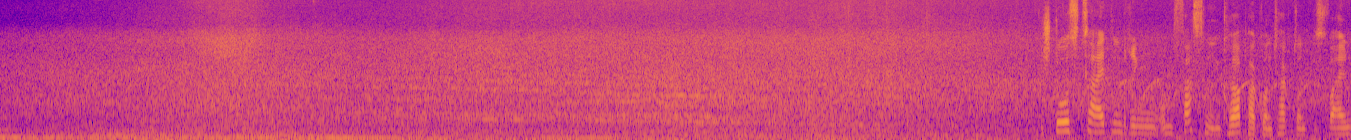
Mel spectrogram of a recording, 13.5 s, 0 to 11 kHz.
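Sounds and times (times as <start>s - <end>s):
rubber-tyred metro train rumbling underground: 0.0s - 10.5s
speech: 10.6s - 13.4s.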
